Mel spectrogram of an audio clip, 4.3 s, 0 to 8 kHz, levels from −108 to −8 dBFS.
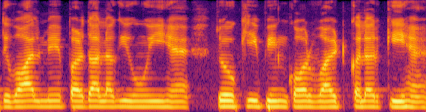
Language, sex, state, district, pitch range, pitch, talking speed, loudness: Hindi, male, Uttar Pradesh, Lalitpur, 150-155 Hz, 150 Hz, 185 wpm, -16 LUFS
